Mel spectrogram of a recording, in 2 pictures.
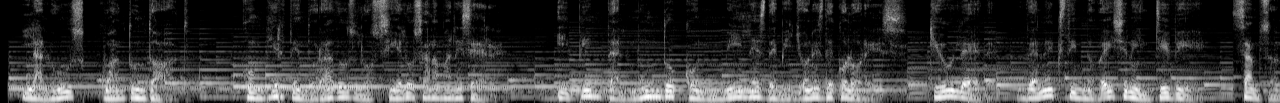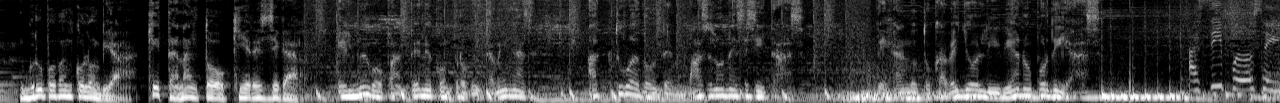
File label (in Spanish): Comercial, voice talent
